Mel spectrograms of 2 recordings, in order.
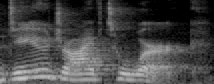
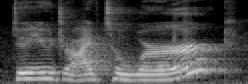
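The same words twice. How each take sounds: First: The pitch rises only slightly at the end. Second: The pitch rises strongly at the end. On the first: The speaker calls it right. "it's a very subtle incline" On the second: The speaker calls it wrong. "It's not going to be, ... As sometimes teachers will tell you"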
